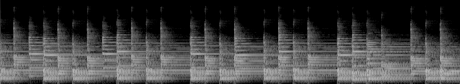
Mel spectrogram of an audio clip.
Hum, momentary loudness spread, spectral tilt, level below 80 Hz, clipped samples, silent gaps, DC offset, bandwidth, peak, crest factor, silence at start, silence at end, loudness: none; 4 LU; -3.5 dB/octave; -62 dBFS; under 0.1%; none; under 0.1%; 16.5 kHz; -4 dBFS; 16 dB; 0 s; 0 s; -21 LUFS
